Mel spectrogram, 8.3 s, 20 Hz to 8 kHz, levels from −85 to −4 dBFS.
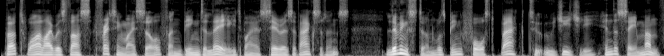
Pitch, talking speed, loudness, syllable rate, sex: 105 Hz, 190 wpm, -21 LUFS, 5.1 syllables/s, male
